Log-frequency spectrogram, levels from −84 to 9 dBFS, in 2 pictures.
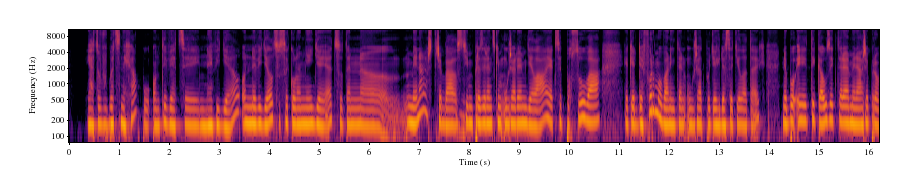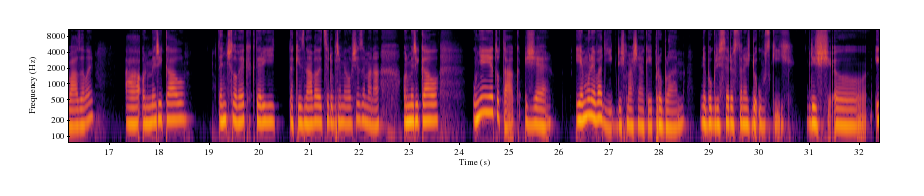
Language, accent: Czech, native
